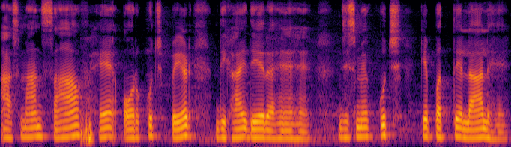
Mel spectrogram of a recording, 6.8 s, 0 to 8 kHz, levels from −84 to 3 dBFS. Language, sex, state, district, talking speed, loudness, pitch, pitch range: Hindi, male, West Bengal, Alipurduar, 140 wpm, -18 LUFS, 130 Hz, 120-140 Hz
